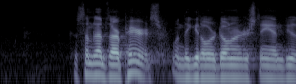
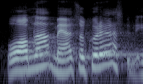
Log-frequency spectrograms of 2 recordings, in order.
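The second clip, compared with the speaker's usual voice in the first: mock irritated retort; 7 semitones higher, 8 dB louder than usual. Retold irritated argument.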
